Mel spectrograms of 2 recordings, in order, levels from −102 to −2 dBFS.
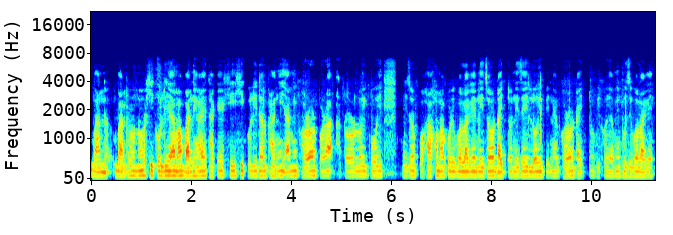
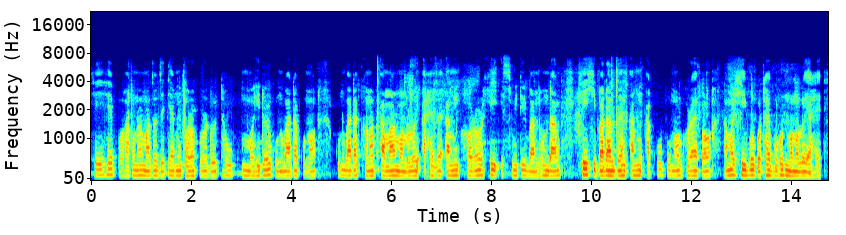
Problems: none marked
